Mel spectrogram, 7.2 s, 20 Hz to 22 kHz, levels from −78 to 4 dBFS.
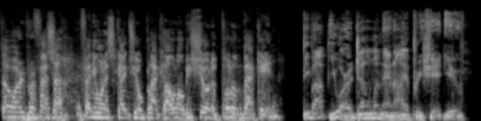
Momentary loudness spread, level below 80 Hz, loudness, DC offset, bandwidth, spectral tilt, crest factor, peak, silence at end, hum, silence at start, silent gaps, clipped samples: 5 LU; -38 dBFS; -20 LUFS; under 0.1%; 16.5 kHz; -5 dB/octave; 16 dB; -4 dBFS; 0.25 s; none; 0 s; 4.32-4.54 s; under 0.1%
